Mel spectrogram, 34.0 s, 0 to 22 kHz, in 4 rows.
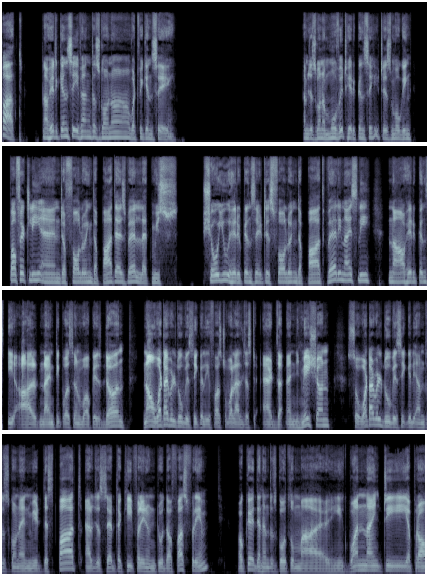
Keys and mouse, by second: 1.4 shift+middle click, 1.7 middle click, 5.7-9.2 drag, 10.4 middle click, 11.2 shift+middle click, 13.0-15.6 drag, 16.2 shift+middle click, 17.2 middle click, 18.2 shift+middle click, 19.2 shift+middle click, 26.0 click, 28.7 click, 30.0 click.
